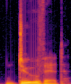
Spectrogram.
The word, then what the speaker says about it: Doooovid: David from the YouTube channel, Doooovid. Is that how to properly pronounce that? Yeah, Doooovid with 4 O's. I'm here in Southfield, Michigan, civil engineer. Doooovid is the Yiddish of David.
